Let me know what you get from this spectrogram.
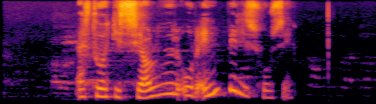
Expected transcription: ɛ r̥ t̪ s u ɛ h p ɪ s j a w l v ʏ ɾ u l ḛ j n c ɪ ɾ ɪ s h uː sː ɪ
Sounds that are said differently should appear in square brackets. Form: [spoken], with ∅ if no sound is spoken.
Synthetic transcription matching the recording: ɛ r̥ t̪ [θ] u ɛ h [c] ɪ s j a w l v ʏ ɾ u [ɾ] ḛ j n [p] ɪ [l] ɪ s h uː [s] ɪ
